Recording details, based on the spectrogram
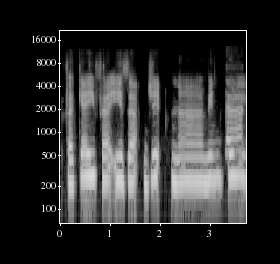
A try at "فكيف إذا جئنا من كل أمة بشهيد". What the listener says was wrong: Stretch, please. Alif madda. إذا جئنا. When we stop here, we say bishahid. Okay, you change the double kasra into a sukun.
